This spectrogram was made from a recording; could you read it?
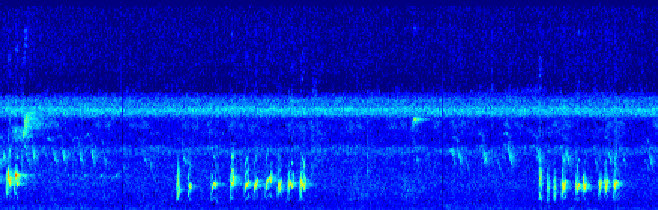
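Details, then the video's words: Call of a young yellow-vented bulbul, used to lure other bulbuls into calling: two separate bursts of quick, bright, evenly pitched chirps, each with six to eight notes, against a quiet background. "Suara Panggilan burung trucukan muda ampuh untuk memancing trucukan agar bunyi"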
